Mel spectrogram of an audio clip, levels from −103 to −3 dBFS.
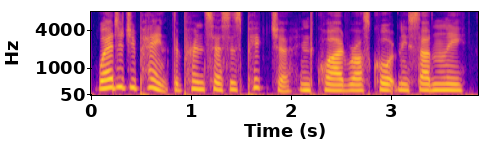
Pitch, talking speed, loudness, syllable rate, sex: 230 Hz, 170 wpm, -18 LUFS, 5.6 syllables/s, female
